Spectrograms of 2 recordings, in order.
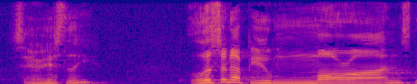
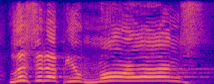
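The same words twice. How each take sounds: First: A touch of weary disbelief, drawn out slowly; exasperated. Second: Much higher, much louder, with a slow, drawn-out morons; furious shout. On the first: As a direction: sigh it at people you're sick of. Moses' exasperated version. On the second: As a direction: bellow it at the whole crowd. Moses yelling at the crowd. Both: Acted.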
